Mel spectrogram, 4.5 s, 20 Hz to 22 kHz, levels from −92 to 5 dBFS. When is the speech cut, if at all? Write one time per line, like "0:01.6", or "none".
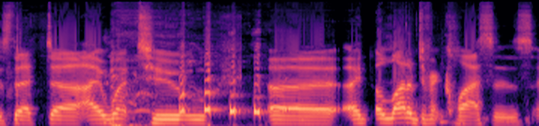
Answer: none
